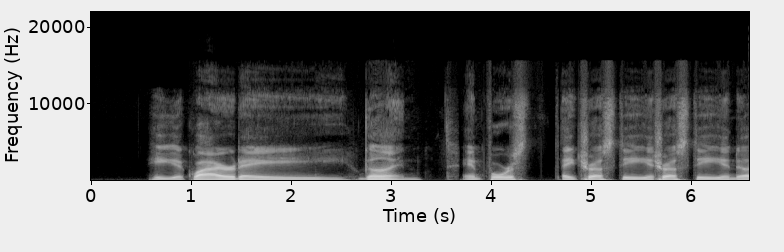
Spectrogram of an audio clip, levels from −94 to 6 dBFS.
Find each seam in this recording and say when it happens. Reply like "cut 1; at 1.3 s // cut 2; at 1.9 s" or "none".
cut 1; at 2.7 s // cut 2; at 3.6 s // cut 3; at 5.6 s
